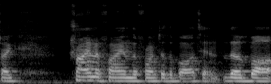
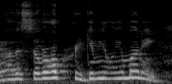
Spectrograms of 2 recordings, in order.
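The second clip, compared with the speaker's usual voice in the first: shrill, very high-pitched yell; 9 semitones higher than usual. Retelling a joke where a robber bursts into a bar: imitating a robber yelling. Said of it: "he's yelling".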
